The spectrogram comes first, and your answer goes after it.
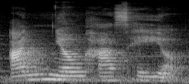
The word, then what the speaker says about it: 안녕하세요: So if you go to the 4th syllable in this word, 새 has 2 vowels, 어 and 이. So when we put the 어 and 이 together, it makes it sound 에.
